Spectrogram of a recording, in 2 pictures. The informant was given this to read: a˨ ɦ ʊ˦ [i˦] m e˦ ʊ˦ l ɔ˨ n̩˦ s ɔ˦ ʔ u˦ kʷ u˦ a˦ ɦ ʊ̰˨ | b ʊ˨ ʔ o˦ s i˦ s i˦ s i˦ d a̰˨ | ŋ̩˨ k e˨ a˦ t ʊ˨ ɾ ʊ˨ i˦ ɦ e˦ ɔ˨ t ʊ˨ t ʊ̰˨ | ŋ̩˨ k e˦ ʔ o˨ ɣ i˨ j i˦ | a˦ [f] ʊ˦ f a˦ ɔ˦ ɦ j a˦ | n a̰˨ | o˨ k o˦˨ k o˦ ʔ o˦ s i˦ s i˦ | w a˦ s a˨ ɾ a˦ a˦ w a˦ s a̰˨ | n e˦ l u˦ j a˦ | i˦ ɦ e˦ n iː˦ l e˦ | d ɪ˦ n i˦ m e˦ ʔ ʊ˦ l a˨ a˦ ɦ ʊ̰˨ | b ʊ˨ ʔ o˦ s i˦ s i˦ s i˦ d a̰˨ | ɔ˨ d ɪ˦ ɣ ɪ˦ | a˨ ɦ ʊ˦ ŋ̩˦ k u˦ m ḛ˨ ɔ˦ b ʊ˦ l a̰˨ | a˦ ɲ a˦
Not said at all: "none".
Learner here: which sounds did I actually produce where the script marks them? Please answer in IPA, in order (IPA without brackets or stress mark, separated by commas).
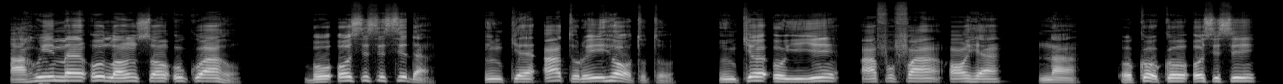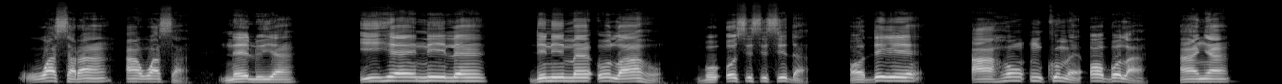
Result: i˦, f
